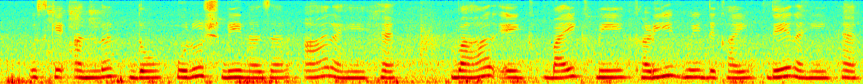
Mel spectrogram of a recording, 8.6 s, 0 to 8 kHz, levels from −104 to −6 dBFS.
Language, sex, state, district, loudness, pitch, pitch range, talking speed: Hindi, female, Madhya Pradesh, Dhar, -15 LUFS, 245 Hz, 235-255 Hz, 130 wpm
